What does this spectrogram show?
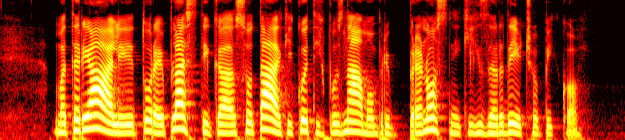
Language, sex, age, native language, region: Slovenian, female, 30-49, Slovenian, Central Slovenia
